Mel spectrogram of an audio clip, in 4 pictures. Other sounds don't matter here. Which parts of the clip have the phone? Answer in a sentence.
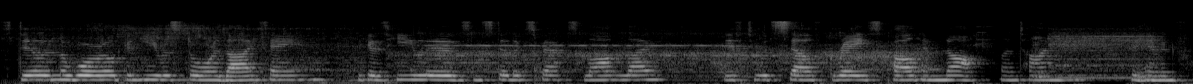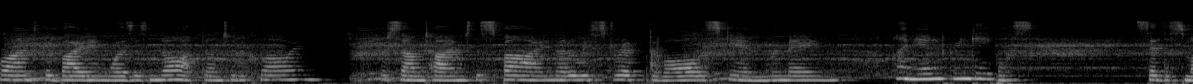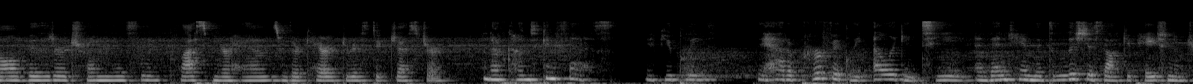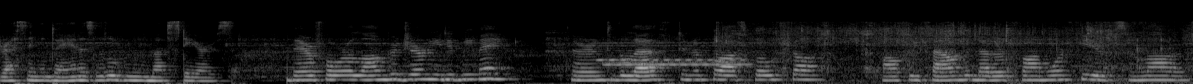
You can hear the phone from 18.4 to 19.1 s and from 41.2 to 43.4 s.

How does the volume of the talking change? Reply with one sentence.
The loudness of the talking stays about the same.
